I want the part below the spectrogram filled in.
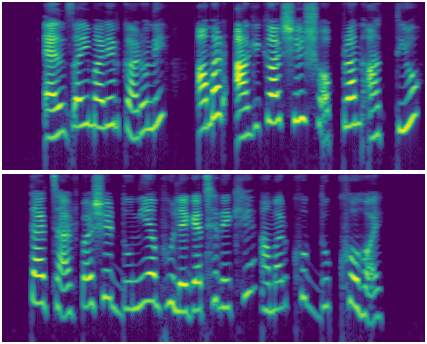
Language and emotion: Bengali, sad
